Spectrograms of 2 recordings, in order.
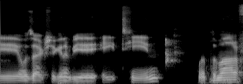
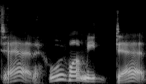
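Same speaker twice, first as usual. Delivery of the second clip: startled, taken aback, caught off guard, pitched up; 6 semitones higher than usual. A character, just told somebody wants her dead, reacts taken aback. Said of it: "She's pretty taken aback by that".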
